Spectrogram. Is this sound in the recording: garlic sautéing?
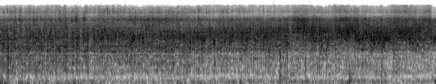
yes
